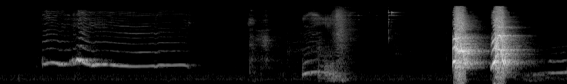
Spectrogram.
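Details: Pet dog "talking" and whining to its owner indoors: a long high whine that dips and levels off, a brief squeaky yelp, then two loud sharp barks in quick succession near the end.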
